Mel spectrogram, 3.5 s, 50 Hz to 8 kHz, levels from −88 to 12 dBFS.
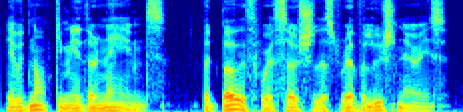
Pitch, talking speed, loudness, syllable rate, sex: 85 Hz, 205 wpm, -19 LUFS, 6.9 syllables/s, male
